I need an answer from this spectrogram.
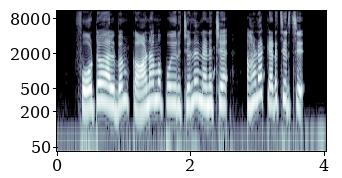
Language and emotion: Tamil, happy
